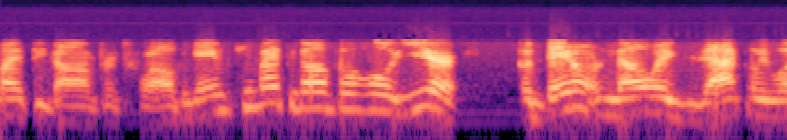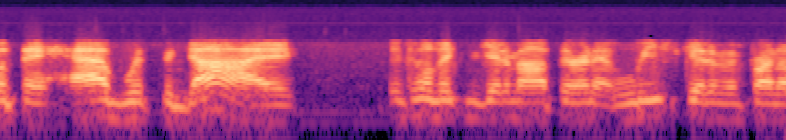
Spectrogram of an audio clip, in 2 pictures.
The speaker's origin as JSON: {"language": "English", "town": "Cleveland", "region": "Ohio", "country": "United States", "said": "I'm from Cleveland. I'm a Browns fan, right?"}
